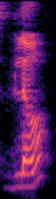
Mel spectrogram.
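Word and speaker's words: bleu: Blue is called as blur.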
